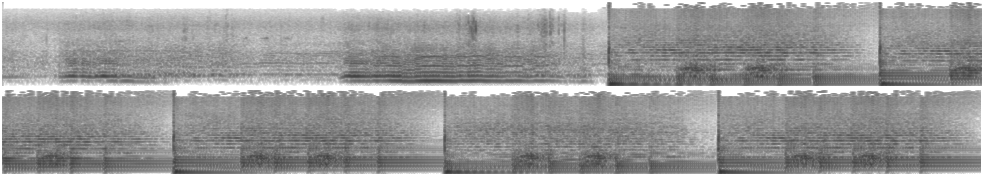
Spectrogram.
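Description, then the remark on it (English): Loud bees buzz in a dense droning hum that swells in regular pulses every second or so, after a softer, wavering buzz at the start. No one speaks. “Good job, bees.”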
